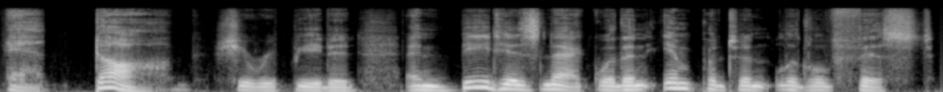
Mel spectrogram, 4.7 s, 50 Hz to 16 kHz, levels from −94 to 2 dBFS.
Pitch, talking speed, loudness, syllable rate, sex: 115 Hz, 165 wpm, -20 LUFS, 4.8 syllables/s, male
